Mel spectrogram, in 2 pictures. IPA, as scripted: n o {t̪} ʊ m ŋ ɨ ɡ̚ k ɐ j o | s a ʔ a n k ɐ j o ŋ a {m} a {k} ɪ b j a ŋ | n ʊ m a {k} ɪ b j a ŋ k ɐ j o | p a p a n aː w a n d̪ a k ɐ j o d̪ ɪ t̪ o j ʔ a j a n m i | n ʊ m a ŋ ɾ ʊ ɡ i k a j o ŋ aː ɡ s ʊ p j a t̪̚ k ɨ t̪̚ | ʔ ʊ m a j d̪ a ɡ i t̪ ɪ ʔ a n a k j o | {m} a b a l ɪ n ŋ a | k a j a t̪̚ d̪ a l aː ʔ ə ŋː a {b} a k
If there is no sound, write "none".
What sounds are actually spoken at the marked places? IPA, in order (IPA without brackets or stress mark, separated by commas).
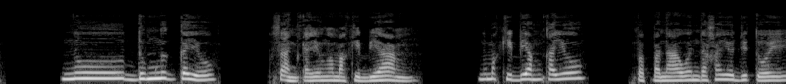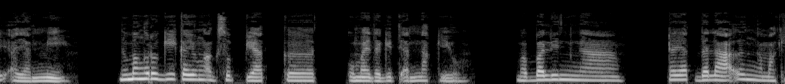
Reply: d̪, m, k, k, m, m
